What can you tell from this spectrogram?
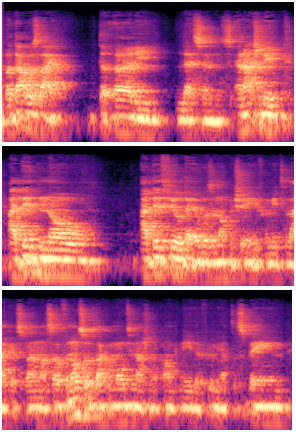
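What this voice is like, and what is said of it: London accent. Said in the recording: “with a London accent”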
